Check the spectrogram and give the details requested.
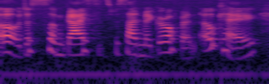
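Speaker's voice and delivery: ordinary talk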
